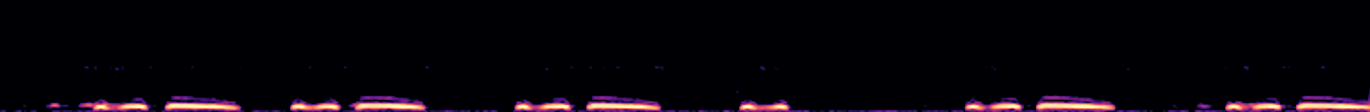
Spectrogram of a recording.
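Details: Spotted dove cooing used for luring: phrases of two short notes and a long mellow coo, some shortened to single pairs, repeated with uneven gaps of one to two seconds.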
